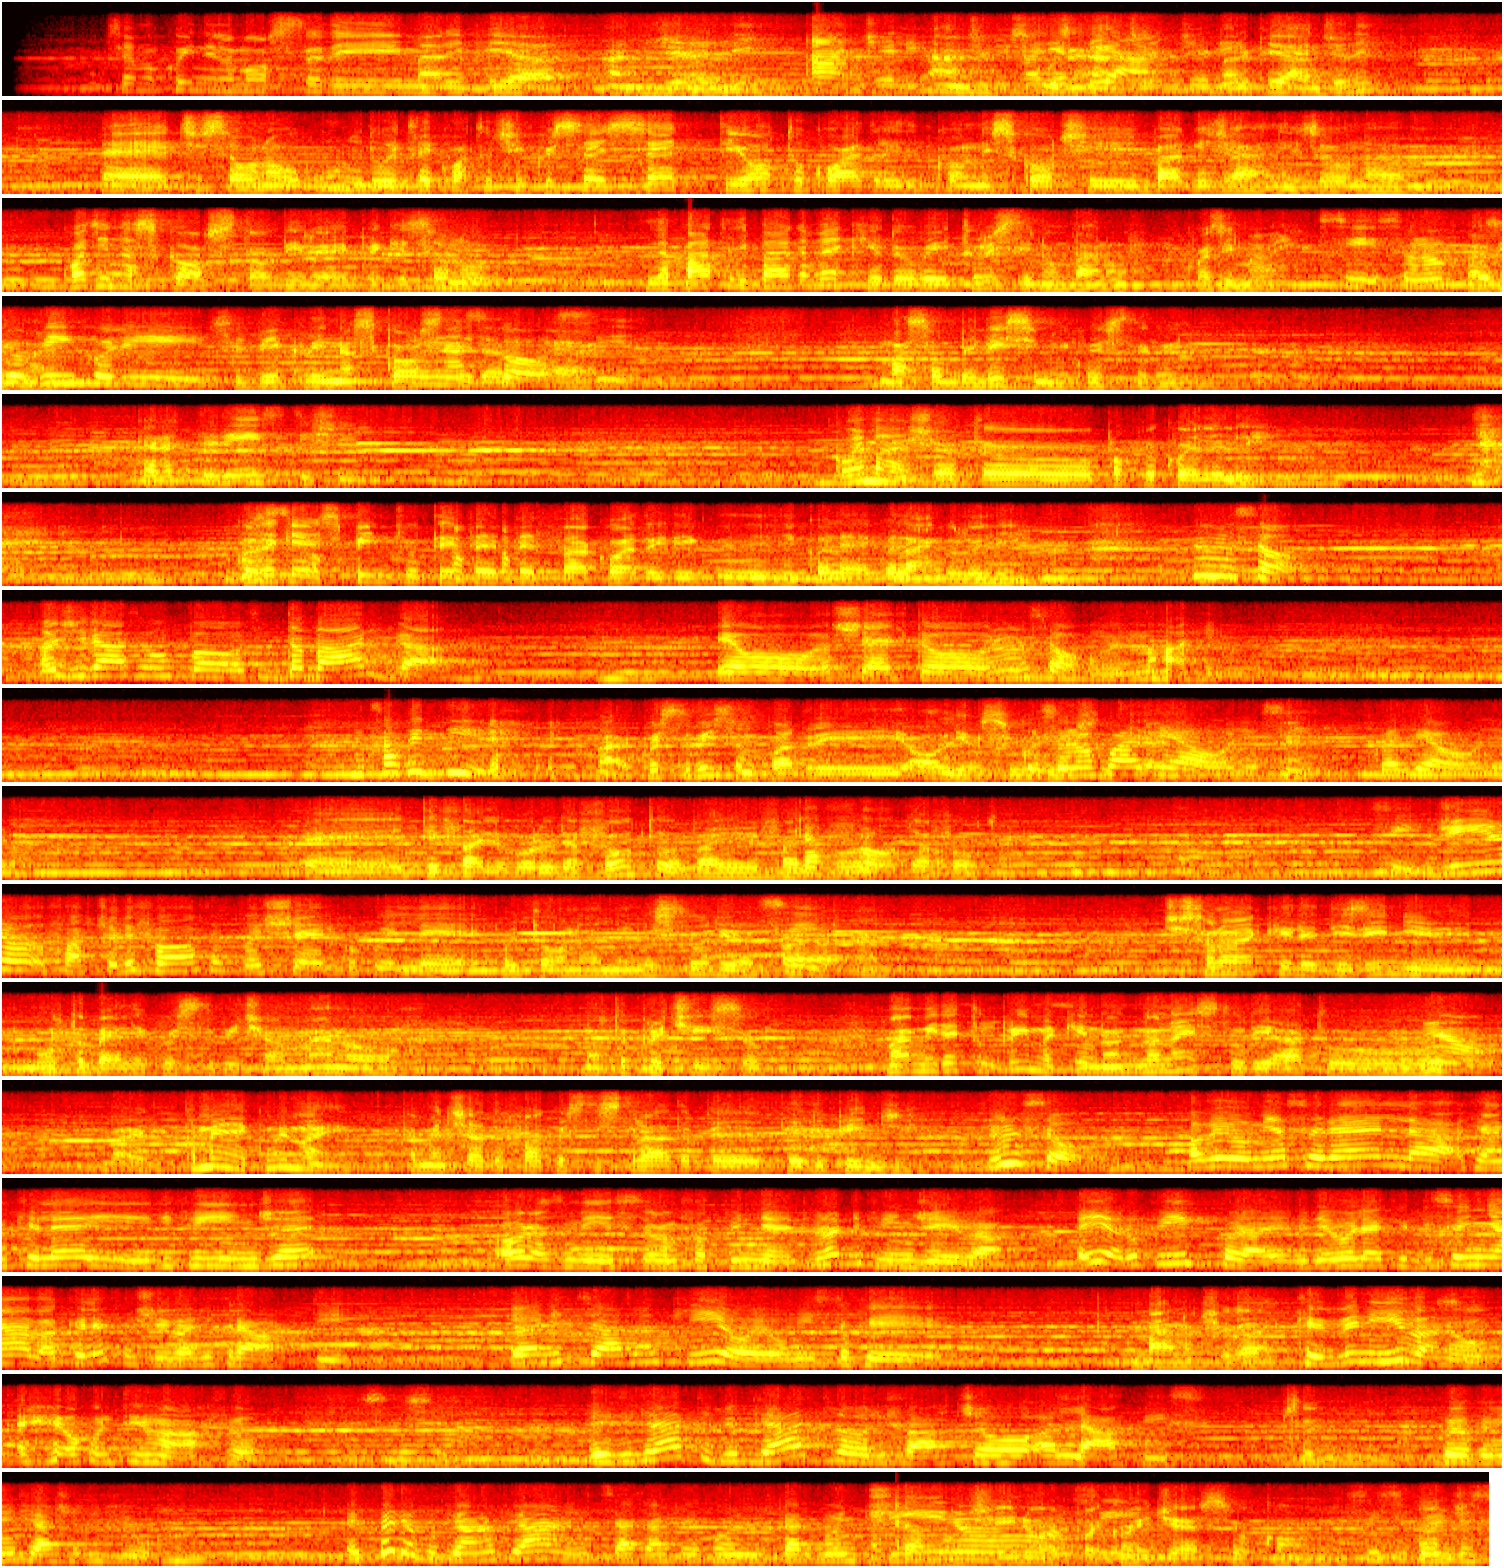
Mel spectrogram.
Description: short interview
recorded in the exhibition (in Italiano)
